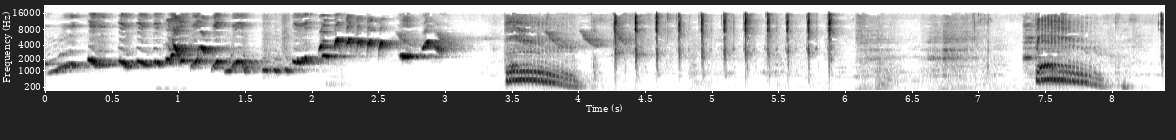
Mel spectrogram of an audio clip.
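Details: White-rumped shama being trained as a fighter sings quick, tumbling whistled phrases for about three seconds, then loud harsh arched calls, a fast run of sharp clicks and another harsh burst take over.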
